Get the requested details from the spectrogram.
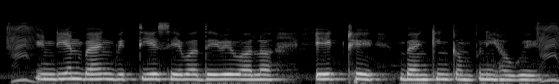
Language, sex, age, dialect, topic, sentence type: Bhojpuri, female, 18-24, Western, banking, statement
